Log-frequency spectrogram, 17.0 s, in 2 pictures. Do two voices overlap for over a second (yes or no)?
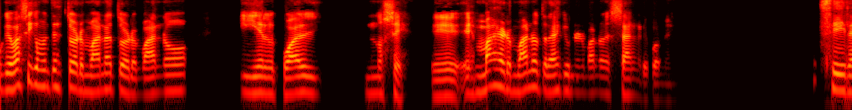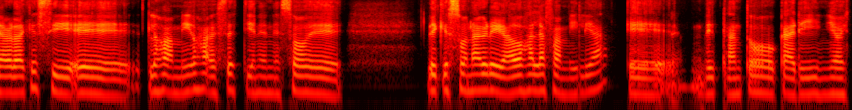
no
